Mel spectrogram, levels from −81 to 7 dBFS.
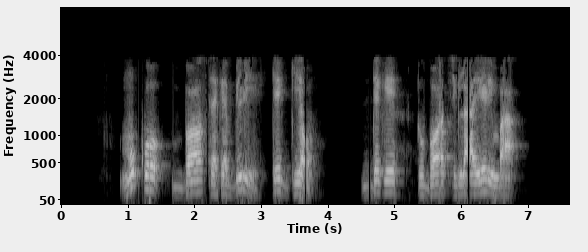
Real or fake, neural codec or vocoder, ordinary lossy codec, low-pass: real; none; AAC, 16 kbps; 7.2 kHz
